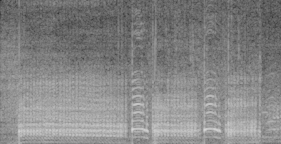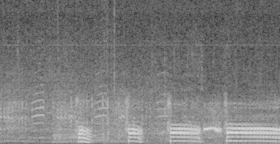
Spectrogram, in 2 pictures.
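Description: A noisy chorus of penguins standing on ice above the water bray and honk, harsh harmonic calls overlapping in bursts with short gaps, loud and continuous with no talking.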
